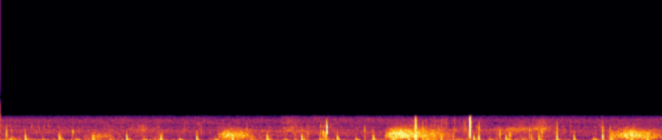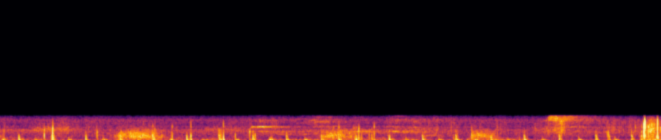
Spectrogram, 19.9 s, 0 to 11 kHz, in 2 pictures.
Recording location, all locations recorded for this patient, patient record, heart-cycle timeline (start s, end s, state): pulmonary valve (PV)
aortic valve (AV)+pulmonary valve (PV)+tricuspid valve (TV)+mitral valve (MV)
#Age: nan
#Sex: Male
#Height: 123.0 cm
#Weight: 29.2 kg
#Pregnancy status: False
#Murmur: Absent
#Murmur locations: nan
#Most audible location: nan
#Systolic murmur timing: nan
#Systolic murmur shape: nan
#Systolic murmur grading: nan
#Systolic murmur pitch: nan
#Systolic murmur quality: nan
#Diastolic murmur timing: nan
#Diastolic murmur shape: nan
#Diastolic murmur grading: nan
#Diastolic murmur pitch: nan
#Diastolic murmur quality: nan
#Outcome: Normal
#Campaign: 2015 screening campaign
0.00	7.18	unannotated
7.18	7.34	diastole
7.34	7.44	S1
7.44	7.58	systole
7.58	7.70	S2
7.70	7.82	diastole
7.82	7.91	S1
7.91	8.06	systole
8.06	8.18	S2
8.18	8.32	diastole
8.32	8.44	S1
8.44	8.58	systole
8.58	8.68	S2
8.68	8.88	diastole
8.88	9.02	S1
9.02	9.16	systole
9.16	9.26	S2
9.26	9.40	diastole
9.40	9.54	S1
9.54	9.68	systole
9.68	9.82	S2
9.82	9.96	diastole
9.96	10.06	S1
10.06	10.20	systole
10.20	10.32	S2
10.32	10.46	diastole
10.46	10.56	S1
10.56	10.70	systole
10.70	10.80	S2
10.80	10.94	diastole
10.94	11.04	S1
11.04	11.22	systole
11.22	11.28	S2
11.28	11.46	diastole
11.46	11.58	S1
11.58	11.70	systole
11.70	11.84	S2
11.84	11.98	diastole
11.98	12.14	S1
12.14	12.24	systole
12.24	12.34	S2
12.34	12.48	diastole
12.48	12.58	S1
12.58	12.72	systole
12.72	12.86	S2
12.86	12.98	diastole
12.98	13.10	S1
13.10	13.22	systole
13.22	13.34	S2
13.34	13.44	diastole
13.44	13.56	S1
13.56	13.70	systole
13.70	13.80	S2
13.80	13.96	diastole
13.96	14.08	S1
14.08	14.20	systole
14.20	14.34	S2
14.34	14.48	diastole
14.48	14.59	S1
14.59	14.73	systole
14.73	14.86	S2
14.86	15.00	diastole
15.00	15.12	S1
15.12	15.24	systole
15.24	15.36	S2
15.36	15.50	diastole
15.50	15.62	S1
15.62	15.74	systole
15.74	15.88	S2
15.88	16.02	diastole
16.02	16.12	S1
16.12	16.22	systole
16.22	16.36	S2
16.36	16.50	diastole
16.50	16.60	S1
16.60	16.74	systole
16.74	16.86	S2
16.86	17.00	diastole
17.00	17.14	S1
17.14	17.26	systole
17.26	17.38	S2
17.38	17.52	diastole
17.52	17.62	S1
17.62	17.76	systole
17.76	17.88	S2
17.88	18.06	diastole
18.06	18.16	S1
18.16	18.30	systole
18.30	18.40	S2
18.40	18.60	diastole
18.60	18.70	S1
18.70	18.86	systole
18.86	18.96	S2
18.96	19.14	diastole
19.14	19.26	S1
19.26	19.40	systole
19.40	19.48	S2
19.48	19.86	unannotated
